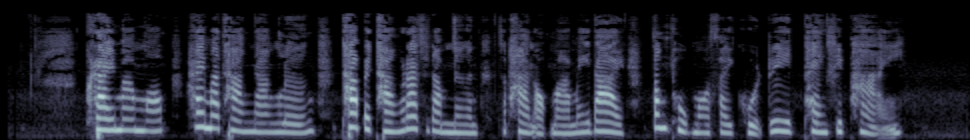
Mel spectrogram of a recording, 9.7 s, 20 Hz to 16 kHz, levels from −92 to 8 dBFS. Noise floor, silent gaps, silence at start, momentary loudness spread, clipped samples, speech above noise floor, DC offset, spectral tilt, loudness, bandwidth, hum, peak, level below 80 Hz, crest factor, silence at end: -67 dBFS; none; 0.5 s; 14 LU; under 0.1%; 42 dB; under 0.1%; -4.5 dB/octave; -25 LUFS; 11.5 kHz; none; -4 dBFS; -64 dBFS; 20 dB; 0.7 s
